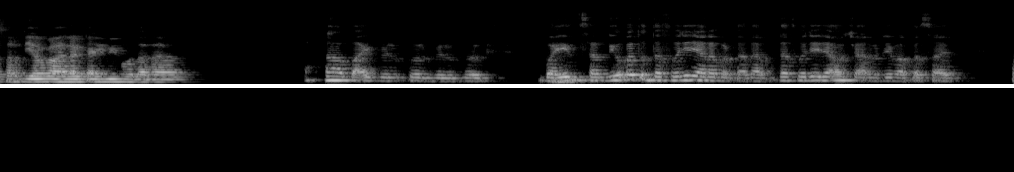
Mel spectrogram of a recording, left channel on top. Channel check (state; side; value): silent; right; digital silence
